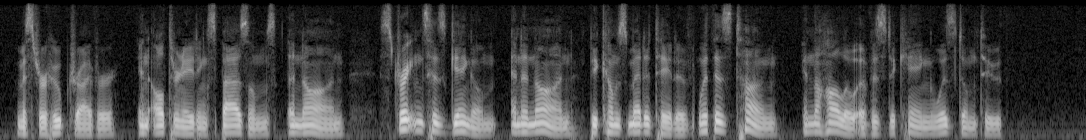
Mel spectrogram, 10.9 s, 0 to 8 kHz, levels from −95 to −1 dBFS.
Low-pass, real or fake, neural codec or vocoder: 7.2 kHz; real; none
